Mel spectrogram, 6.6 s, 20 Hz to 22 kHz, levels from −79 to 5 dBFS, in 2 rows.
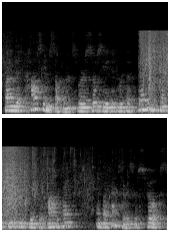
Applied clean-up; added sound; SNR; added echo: none; Bathtub (filling or washing) / Splash, splatter; 13 dB; reverberation time 0.9 s.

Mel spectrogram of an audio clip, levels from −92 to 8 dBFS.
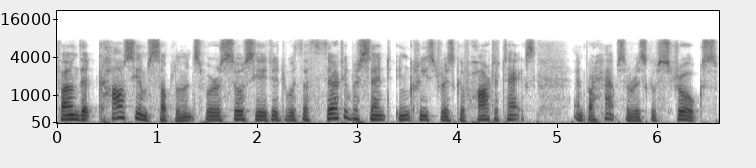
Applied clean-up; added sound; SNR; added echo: none; none; none; none.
